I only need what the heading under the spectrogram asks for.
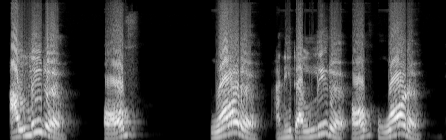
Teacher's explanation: We were talking about a flat T turning into a soft D.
